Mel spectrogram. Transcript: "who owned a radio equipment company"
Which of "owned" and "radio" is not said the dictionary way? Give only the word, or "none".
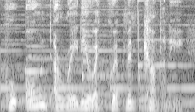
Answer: none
